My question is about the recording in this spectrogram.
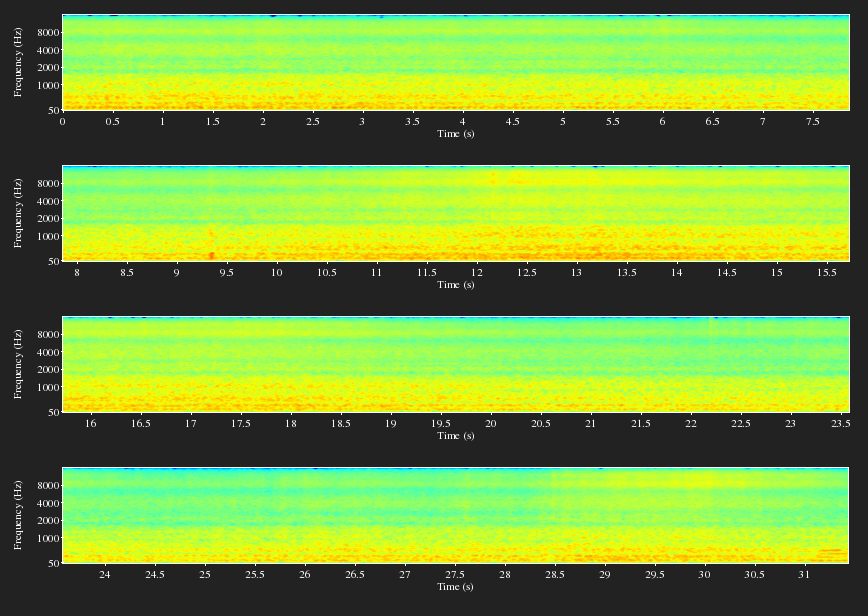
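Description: Steady wash of surf with wind noise on the microphone, swelling slightly about twelve seconds in, with one brief tap about nine seconds in.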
